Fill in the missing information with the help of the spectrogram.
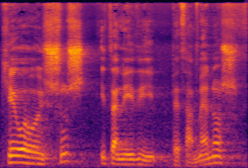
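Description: A man preaching a sermon with passion, rising to loud cries and dropping to low murmurs. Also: lively intonation, slight background noise.

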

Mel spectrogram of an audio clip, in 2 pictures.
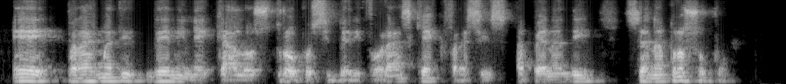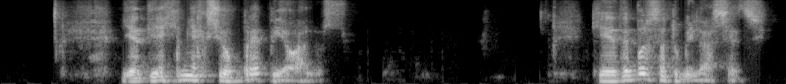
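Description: A man's voice: lowish voice, animated, long pauses, fairly bright tone, husky. A man preaching a sermon, earnest, rising on key points and acting out the people in his stories.

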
